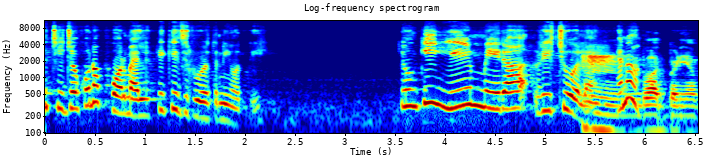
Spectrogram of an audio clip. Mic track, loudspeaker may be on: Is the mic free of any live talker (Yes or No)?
No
